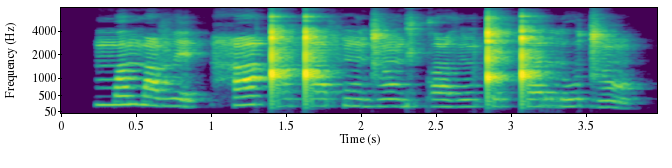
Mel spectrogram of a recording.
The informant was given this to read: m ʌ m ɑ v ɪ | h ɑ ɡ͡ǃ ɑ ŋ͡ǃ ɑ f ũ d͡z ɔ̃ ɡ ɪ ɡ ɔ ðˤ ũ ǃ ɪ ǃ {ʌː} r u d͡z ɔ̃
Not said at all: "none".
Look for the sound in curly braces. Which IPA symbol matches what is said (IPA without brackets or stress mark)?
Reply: ʌ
